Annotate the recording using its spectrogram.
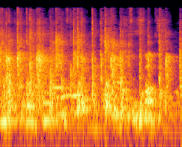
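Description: A small group of people clapping, quick irregular claps that slowly die down.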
